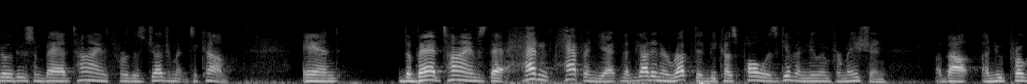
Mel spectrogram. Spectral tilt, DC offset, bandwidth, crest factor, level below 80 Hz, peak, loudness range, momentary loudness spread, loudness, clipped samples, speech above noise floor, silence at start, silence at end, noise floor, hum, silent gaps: -8.5 dB/octave; under 0.1%; 6.2 kHz; 18 dB; -40 dBFS; -4 dBFS; 6 LU; 10 LU; -24 LUFS; under 0.1%; 22 dB; 0 s; 0 s; -45 dBFS; none; none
